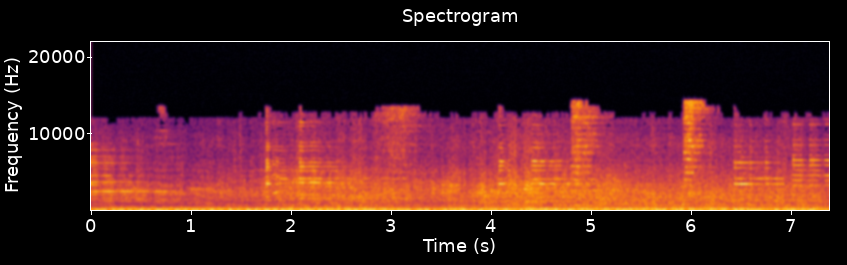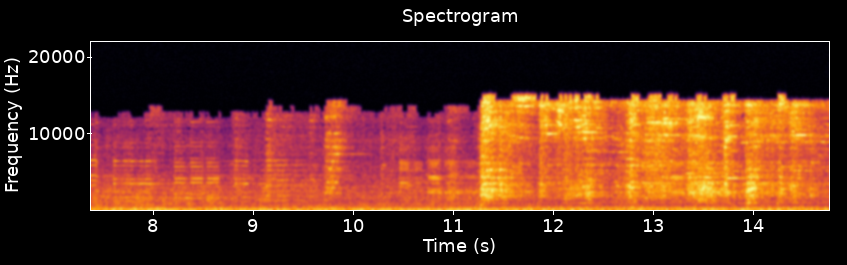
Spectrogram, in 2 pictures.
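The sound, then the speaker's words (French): Freight train wagons, some loaded with iron ore, roll past in a loud, steady rumble of wheels on rails with rhythmic clicking, and bursts of bright metallic squealing appear near the end. “De wagons là. Ah, je ne les ai pas comptés, mais on en voit beaucoup passer là.”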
